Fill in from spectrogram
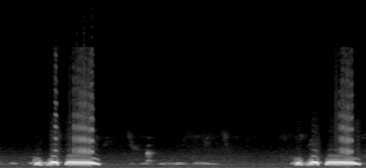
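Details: Decoy spotted dove luring wild doves, voice in thổ pha style: two quick hiccuping notes and a long burry coo, soft murmurs between, then the phrase repeated about four seconds later.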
